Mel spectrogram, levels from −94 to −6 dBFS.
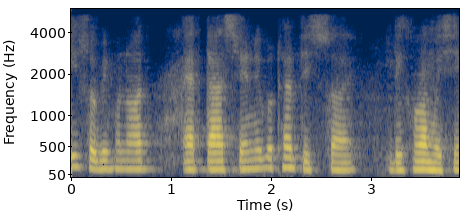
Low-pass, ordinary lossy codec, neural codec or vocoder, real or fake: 5.4 kHz; AAC, 24 kbps; codec, 24 kHz, 0.9 kbps, WavTokenizer, medium speech release version 1; fake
